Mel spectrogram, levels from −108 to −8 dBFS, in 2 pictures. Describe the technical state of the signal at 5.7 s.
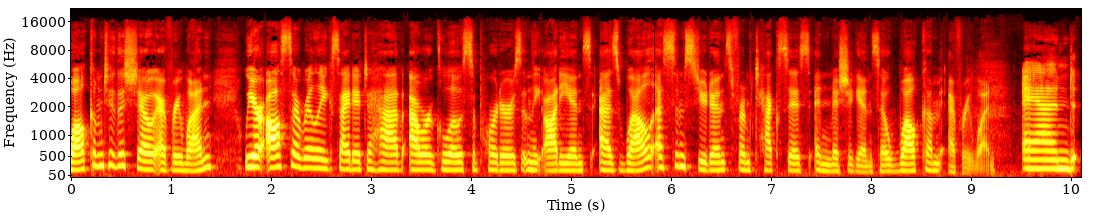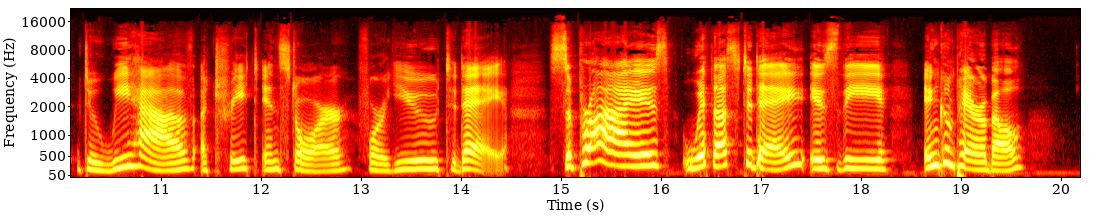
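At 5.7 s the signal is intact, with no audible technical fault at that moment.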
